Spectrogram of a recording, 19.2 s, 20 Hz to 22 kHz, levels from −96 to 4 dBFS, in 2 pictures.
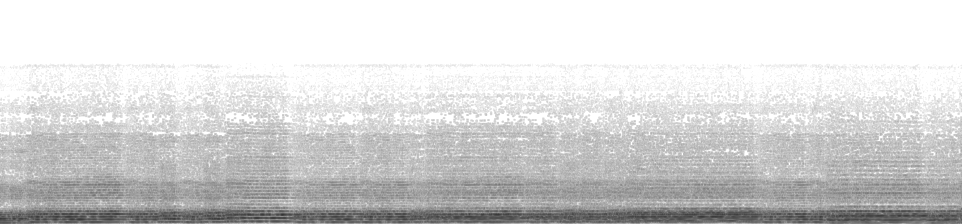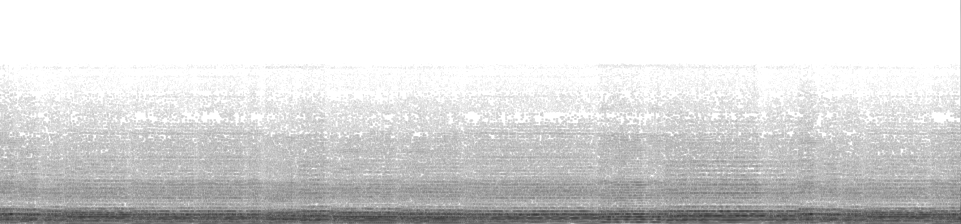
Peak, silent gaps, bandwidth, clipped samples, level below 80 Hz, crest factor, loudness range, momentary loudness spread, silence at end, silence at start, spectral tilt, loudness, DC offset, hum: -10 dBFS; none; 12.5 kHz; under 0.1%; -70 dBFS; 14 dB; 2 LU; 4 LU; 0 s; 0 s; -5.5 dB/octave; -25 LUFS; under 0.1%; none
